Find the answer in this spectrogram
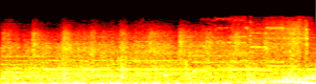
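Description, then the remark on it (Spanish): A train rolls steadily along the rails with a continuous low rumble and faint rhythmic clatter, fairly loud throughout, with no voices. “Próxima parada, Kodama Station. Tu viaje hacia la cultura y el conocimiento.”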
